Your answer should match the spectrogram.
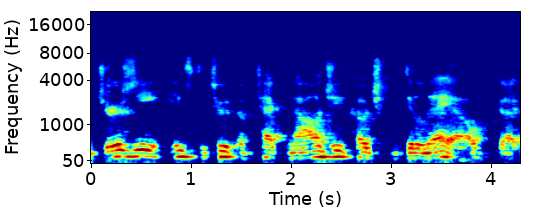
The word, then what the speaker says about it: Deleo: We are with New Jersey Institute of Technology, Coach Deleo. Did I pronounce that right? Deleo, yes.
